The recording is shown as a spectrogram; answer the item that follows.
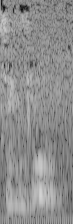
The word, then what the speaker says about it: символ: Вот это называлось символ. Вот, ударение вообще-то вот сюда. Поэтому в славянских книгах церковных, кстати, ударение делается тоже символ веры.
